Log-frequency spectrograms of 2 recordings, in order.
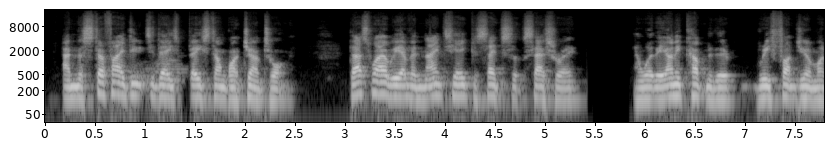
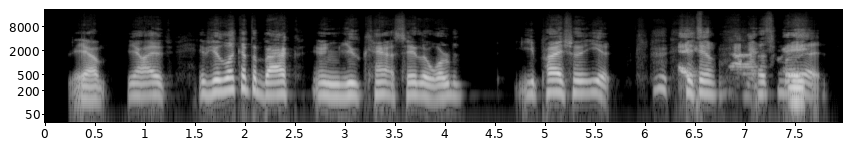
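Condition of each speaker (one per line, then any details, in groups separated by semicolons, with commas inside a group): No condition
Cerebral palsy; present from birth, caused by oxygen lack at birth, affects movement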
